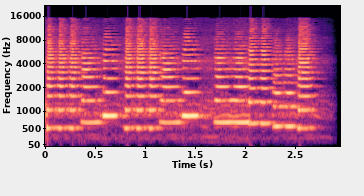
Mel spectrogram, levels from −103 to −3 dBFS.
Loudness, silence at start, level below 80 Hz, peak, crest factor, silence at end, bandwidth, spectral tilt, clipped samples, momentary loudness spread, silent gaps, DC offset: -10 LUFS; 0 s; -70 dBFS; 0 dBFS; 12 dB; 0.2 s; 16 kHz; 4 dB/octave; under 0.1%; 3 LU; none; under 0.1%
